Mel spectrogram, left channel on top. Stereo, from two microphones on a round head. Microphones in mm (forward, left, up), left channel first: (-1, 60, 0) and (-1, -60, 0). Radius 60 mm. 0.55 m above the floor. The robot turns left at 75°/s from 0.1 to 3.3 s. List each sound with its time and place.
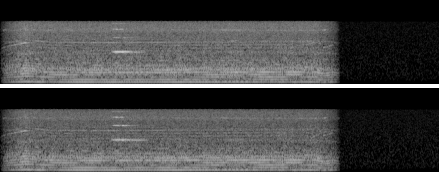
1.1 s a squeak: 10° right (ahead or behind), 0.5 m; by 1.5 s 30° right (ahead or behind), 0.5 m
